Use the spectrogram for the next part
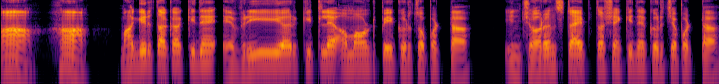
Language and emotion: Goan Konkani, neutral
